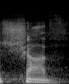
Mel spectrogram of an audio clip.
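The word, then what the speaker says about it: שָׁוְא: Bem, a palavra no original, irmãos, é chave. Mais ou menos essa pronúncia. Se escreve, transliterando para a gente, S-H-A-V.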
